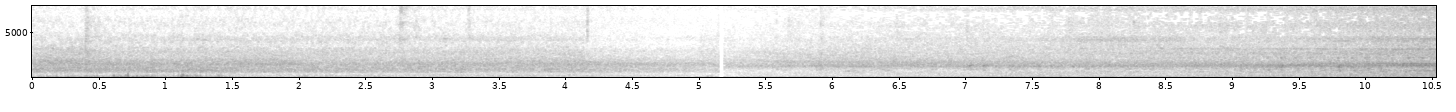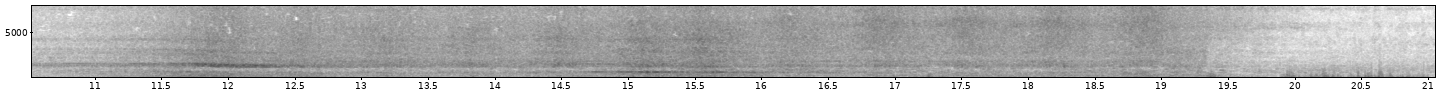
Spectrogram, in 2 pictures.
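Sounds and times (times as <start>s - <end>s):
high train whine: 0.0s - 21.0s
train wheels rumbling on rails: 5.3s - 21.0s.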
